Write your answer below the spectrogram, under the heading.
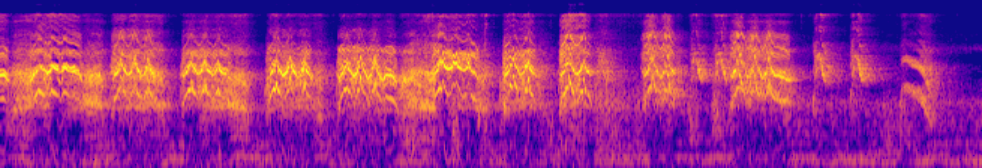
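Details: Baby common myna that has fallen from its nest, calling in harsh, rasping, wavering bursts about every half second, each with a quavering buzzy texture. The calls run in a near-continuous series, then fade near the end.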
